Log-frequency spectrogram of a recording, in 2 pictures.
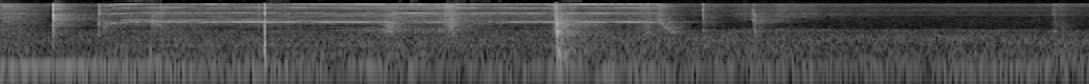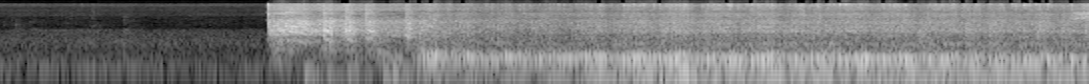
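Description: A motorcycle fitted with a Yoshimura exhaust starts up after a few quiet clicks, then settles into a loud, steady idle that runs to the end.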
